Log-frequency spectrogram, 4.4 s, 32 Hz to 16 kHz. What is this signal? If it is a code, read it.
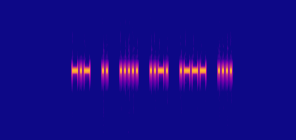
Morse code, heard as a keyed tone, about 40 wpm, spaced as for 29 wpm, 700 Hz. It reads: KI5FJH
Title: USA Call Signs - 6 Characters - 2x Character Spacing - 40wpm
